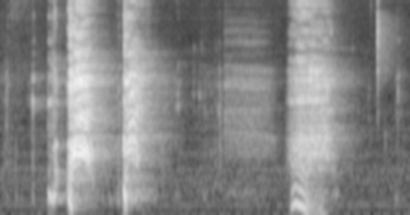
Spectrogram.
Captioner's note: munching; coughing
